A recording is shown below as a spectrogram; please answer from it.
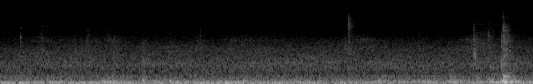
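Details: York rooftop package unit after replacing the whole blower assembly with a blown bearing and fitting a new belt: steady low blower hum with even belt drive and no bearing growl; acceptable running after repair.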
